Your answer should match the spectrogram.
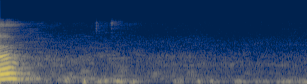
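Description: A man's voice trails off at the very start, followed by faint, irregular clicks.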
